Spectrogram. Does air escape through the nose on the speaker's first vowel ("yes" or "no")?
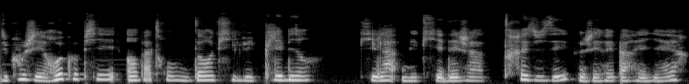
no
